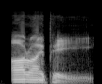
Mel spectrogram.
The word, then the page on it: RIP: British English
